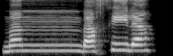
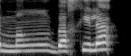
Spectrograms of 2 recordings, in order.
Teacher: غنہ بھی کرنا ہے اور اخفاء بھی کرنا ہے، یعنی کہ آواز روکنا بھی ہے اور چھپانا بھی ہے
